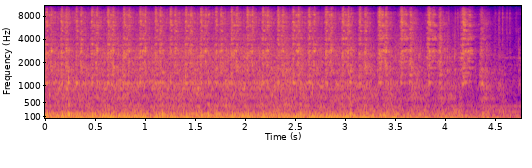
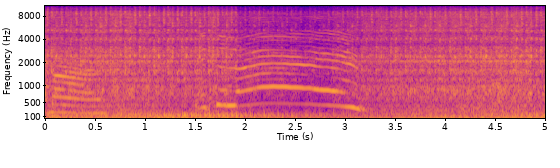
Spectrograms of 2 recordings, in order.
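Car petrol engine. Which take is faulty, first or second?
first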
